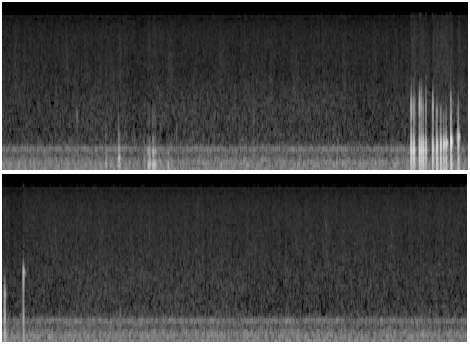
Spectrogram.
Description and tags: Some bubbling.
Recorded with a Google Pixel XL, as its bottom-facing (mono) microphone is perfect for this. No noise reduction.
bubble, guts, intestines, human, stomach, digestion, groan, liquid, body, gurgle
